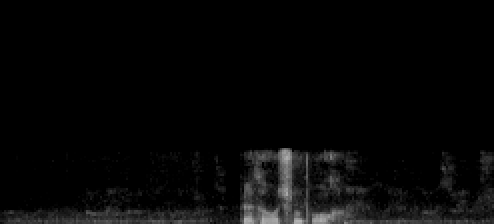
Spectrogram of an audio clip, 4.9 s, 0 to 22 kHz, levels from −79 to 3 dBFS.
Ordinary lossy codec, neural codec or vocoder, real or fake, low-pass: none; codec, 24 kHz, 0.9 kbps, WavTokenizer, medium speech release version 2; fake; 7.2 kHz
